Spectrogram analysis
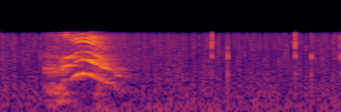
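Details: Kuma, a Shiba Inu dog, yawning while waking up and stretching in the morning indoors: one short vocal yawn that rises then falls in pitch over about a second, followed by quiet room noise with a few faint clicks.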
